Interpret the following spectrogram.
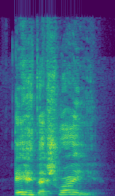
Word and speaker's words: اهدى شوية: When I say اهدى شوية. اهدي شوية. Yes, it means calm down. Why? Because it has an H.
